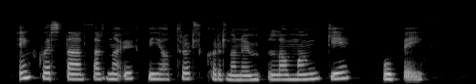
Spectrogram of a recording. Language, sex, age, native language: Icelandic, female, 17, Icelandic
